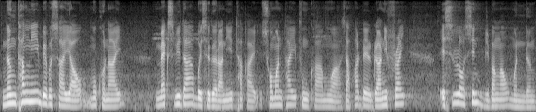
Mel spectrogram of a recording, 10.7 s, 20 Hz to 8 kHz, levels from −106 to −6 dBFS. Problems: none marked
